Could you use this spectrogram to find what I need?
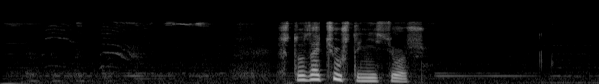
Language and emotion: Russian, neutral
